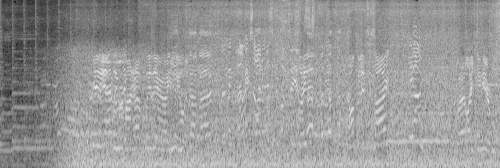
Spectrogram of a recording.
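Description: Loud, steady engine and propeller drone heard inside the cabin of a skydiving jump plane, coming in about a second in, with people's voices over it.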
